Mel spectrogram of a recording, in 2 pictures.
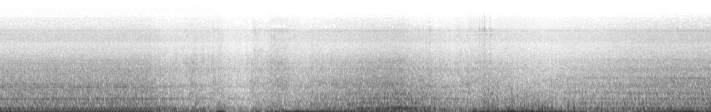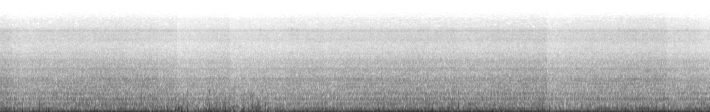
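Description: Classic Mercedes-Benz engine running steadily under way, a low even hum. About three seconds in the engine note drops and wavers for several seconds, then picks up and runs steady again.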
